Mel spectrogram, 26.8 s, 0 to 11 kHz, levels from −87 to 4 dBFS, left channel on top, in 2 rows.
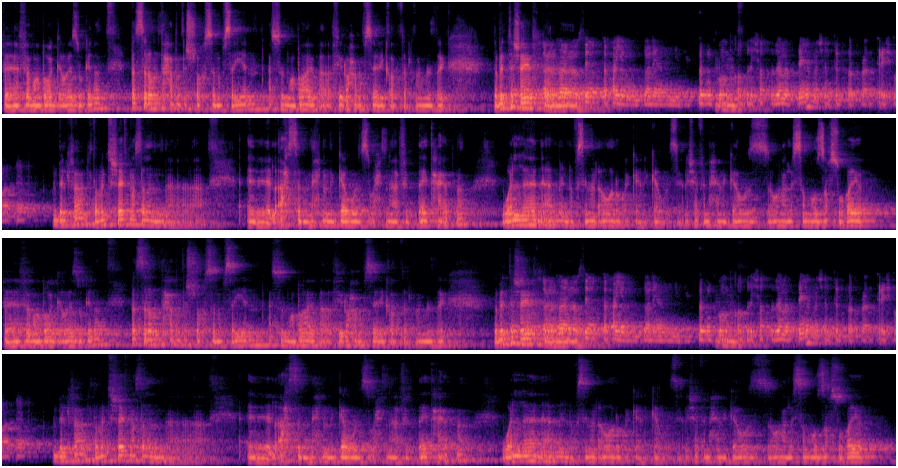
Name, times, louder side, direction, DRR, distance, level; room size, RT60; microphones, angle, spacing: voice 1, 0.0-8.6 10.7-11.0 14.2-26.3, left 2 dB, 75° left, 7 dB, 0.8 m, -27 dB
voice 2, 7.4-13.8, left 1 dB, 5° left, 3 dB, 0.9 m, -29 dB
27.0 x 13.5 x 2.3 m, 2.2 s
head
